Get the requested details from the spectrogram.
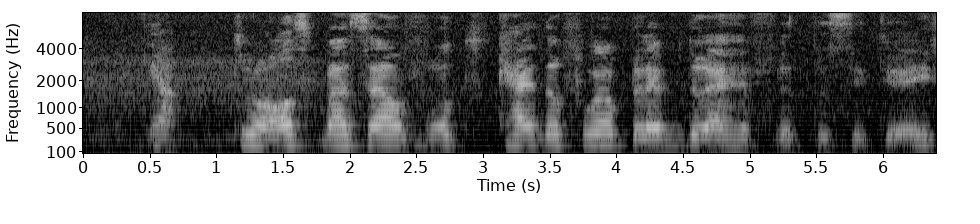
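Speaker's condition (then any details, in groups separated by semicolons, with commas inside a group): Multiple sclerosis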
